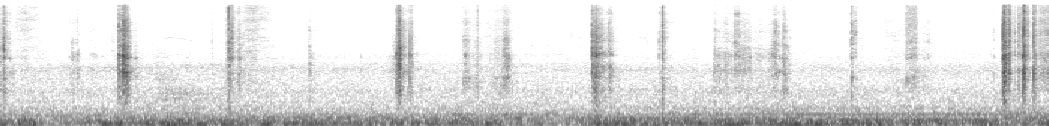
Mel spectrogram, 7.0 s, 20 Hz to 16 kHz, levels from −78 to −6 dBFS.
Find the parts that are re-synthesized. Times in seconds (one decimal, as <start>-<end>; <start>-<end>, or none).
2.7-3.8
